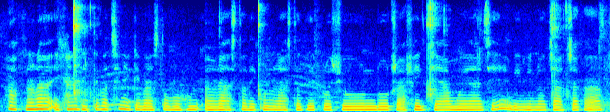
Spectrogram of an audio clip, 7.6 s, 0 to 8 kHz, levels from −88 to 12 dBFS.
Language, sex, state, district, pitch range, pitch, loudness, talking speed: Bengali, female, West Bengal, North 24 Parganas, 205-225 Hz, 210 Hz, -21 LUFS, 150 wpm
